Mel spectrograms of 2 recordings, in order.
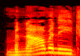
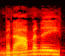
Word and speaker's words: Menominee: So the Menominee Tribe, and yes, I'm saying it right, the Menominee Tribe of Wisconsin is offering some substantial money toward a new Milwaukee Bucks arena if they can get a new casino approved.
